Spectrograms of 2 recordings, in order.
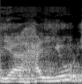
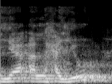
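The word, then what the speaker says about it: يا حي: Tapi ketika kemasukan ya, maka alif lamnya dihapus maka dibaca ya hayyu ya qayyum. Begitu pula tanwinnya tidak ada. Jadi bacanya jangan ya alhyu atau ya Hayyun tapi ya Hayyu ya Qayyum begitu seterusnya.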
